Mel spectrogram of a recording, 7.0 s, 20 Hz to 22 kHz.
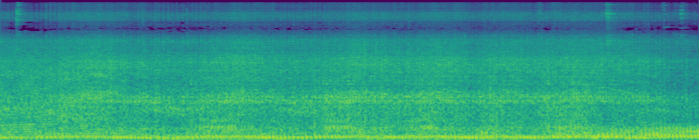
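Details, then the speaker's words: Yamaha NMAX 155 scooter after fuel pump replacement (previously cranked on a good battery but wouldn't start): small single-cylinder engine idles steadily and evenly with no misses or stumbling; running normally again. "oke, motor kembali normal lagi teman-teman. Sudah hidup, sudah normal, dan sudah bisa ngacir lagi."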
